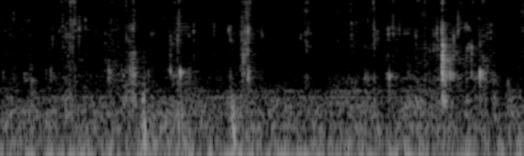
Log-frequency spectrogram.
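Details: Oliang and nomyen, two Pit Bulls, chew raw healthy treats: soft, steady mastication at roughly one bite per second, quiet squishy crunches with a couple of sharper snaps near the end, indoors.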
